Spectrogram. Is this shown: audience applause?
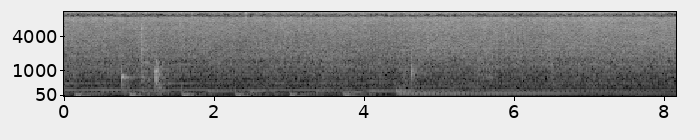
no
